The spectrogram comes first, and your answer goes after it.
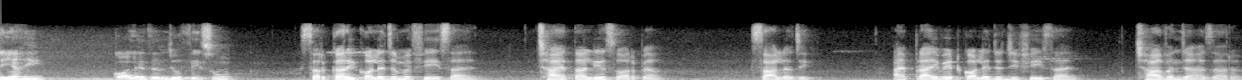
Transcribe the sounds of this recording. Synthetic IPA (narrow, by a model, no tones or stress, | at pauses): t̪ĩjãɦĩ | kɔːleːd͡ʑənɪ̆d͡ʑũːfiːsũ | sɐɾkaːɾikɔːleːd͡ʑəmẽfiːsaːɦe | t͡ɕʰaːet̪aːliːɦəsɔaɾʊpja | saːlə̆d͡ʑiː | ɛ̃ːpɾaːɪʋeːʈkɔːleːd͡ʑd͡ʑiːfiːsaːɦe | t͡ɕʰaːʋɐ̃nd͡ʑaɦɐzaːɾ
